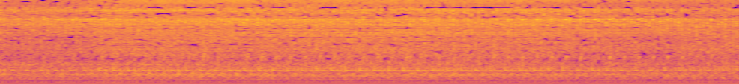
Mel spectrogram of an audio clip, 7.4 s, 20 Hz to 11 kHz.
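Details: Peugeot Partner 2.0 HDi 90 after replacing the failed accessory belt tensioner pulley that caused a grinding squeal: a steady, even diesel clatter at idle with no squeal or chirp from the belt area, sounding healthy.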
